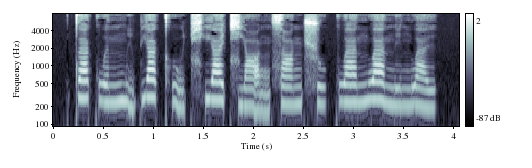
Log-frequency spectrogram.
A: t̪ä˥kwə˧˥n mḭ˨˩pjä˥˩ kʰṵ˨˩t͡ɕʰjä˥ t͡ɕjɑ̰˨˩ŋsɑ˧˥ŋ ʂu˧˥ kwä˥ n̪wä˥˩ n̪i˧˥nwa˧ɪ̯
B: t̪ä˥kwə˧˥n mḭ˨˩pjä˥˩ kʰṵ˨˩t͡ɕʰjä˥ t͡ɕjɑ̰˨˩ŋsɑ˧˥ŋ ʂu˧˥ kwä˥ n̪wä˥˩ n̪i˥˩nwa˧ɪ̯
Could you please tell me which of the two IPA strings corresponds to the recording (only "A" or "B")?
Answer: A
